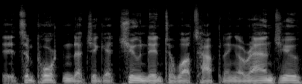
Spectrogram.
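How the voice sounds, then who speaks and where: This man speaks with an Irish accent and a very deep, low pitch. The recording is very clean, with a silent background. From Ireland. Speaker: voice-over artist. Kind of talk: casual podcast talk to camera.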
